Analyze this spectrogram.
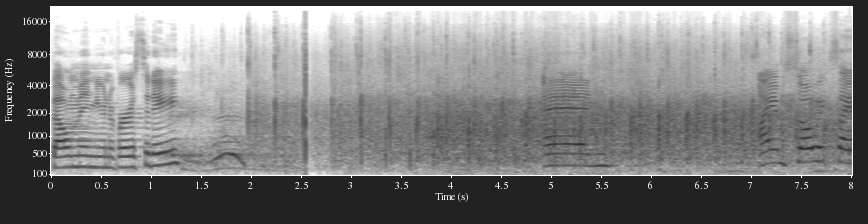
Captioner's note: applause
